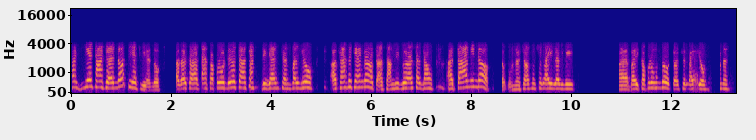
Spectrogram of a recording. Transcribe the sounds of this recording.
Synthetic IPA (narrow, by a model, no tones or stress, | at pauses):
ãd͡ʑiːə̃t̪aãt͡ɕɐə̃nd̪ot̪iə̃t̪ʰiʋẽn̆d̪o | ɐɡəɾt̪aãt̪ɐãkɐpɪɾoɗijot̪ɐːsãkeɖɪzãːɪnsɛ̃ːmpəlɗioː | ɐsãkʰeːt͡ɕɐə̃n̆d̪aɦt̪ɐɐsãbʱiɡʱʊɾaːsɐɡ̚ʱd̪ãːũɛ̰̃ːt̪ɐãɗĩːn̆d̪at̪ɐʊnə̆sãːssɐlaːilɐɠɪd̪iː | ɛ̃bɐikɐpɪɾoɦũːn̆d̪ot̪ɐsɪlaːid͡ʑoːʊnə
